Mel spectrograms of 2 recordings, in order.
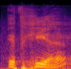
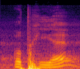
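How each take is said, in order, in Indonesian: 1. Vokal pertama adalah i. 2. Vokal pertama adalah u. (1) "bisa di kasrah" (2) "Bisa dibaca dhamma"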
